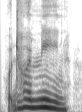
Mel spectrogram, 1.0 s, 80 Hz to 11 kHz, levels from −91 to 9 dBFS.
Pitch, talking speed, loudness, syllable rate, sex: 205 Hz, 235 wpm, -13 LUFS, 5.3 syllables/s, female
